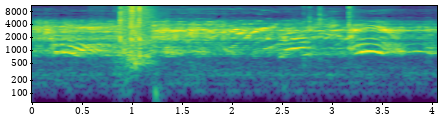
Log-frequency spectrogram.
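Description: Kamen Rider transformation belt toy playing its electronic standby music and voice effects through its small speaker, thin-sounding with no bass, with a sharp click of the belt's parts about a second in.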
